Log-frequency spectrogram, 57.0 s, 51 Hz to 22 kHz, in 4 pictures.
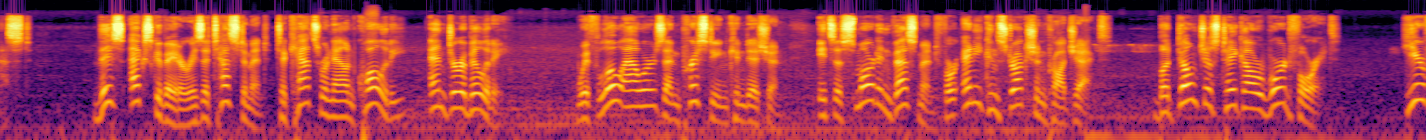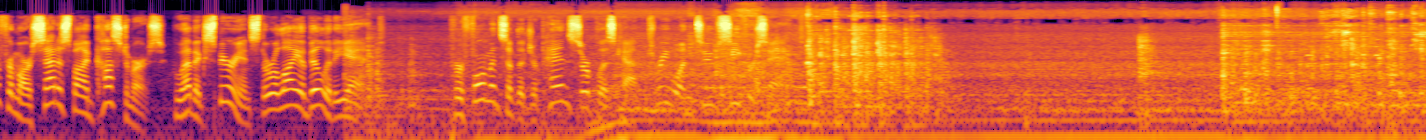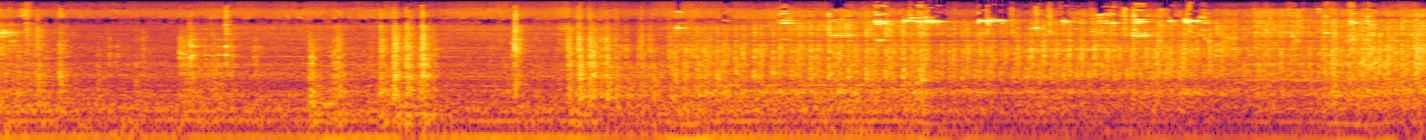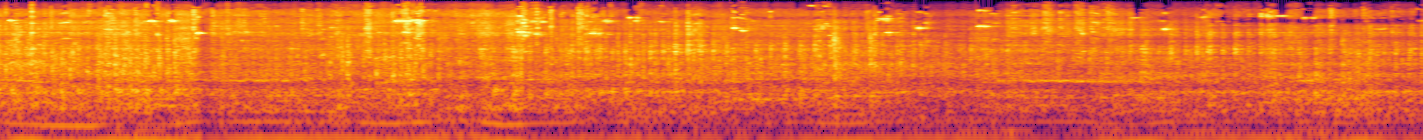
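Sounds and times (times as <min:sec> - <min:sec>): metallic knocks and clanks: 0:17.7 - 0:23.8, 0:25.6 - 0:57.0
excavator diesel engine: 0:17.7 - 0:57.0.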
